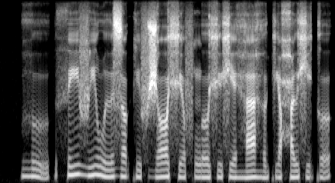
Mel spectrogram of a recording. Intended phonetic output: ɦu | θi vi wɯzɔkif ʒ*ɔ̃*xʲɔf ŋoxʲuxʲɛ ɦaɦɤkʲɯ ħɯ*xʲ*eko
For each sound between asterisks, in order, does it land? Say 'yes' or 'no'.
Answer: no, yes

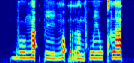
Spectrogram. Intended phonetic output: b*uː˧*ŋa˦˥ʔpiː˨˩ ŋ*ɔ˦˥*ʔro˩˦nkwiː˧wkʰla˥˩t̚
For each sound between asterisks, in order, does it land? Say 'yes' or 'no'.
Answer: yes, yes

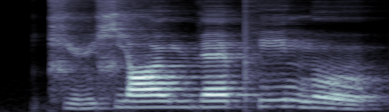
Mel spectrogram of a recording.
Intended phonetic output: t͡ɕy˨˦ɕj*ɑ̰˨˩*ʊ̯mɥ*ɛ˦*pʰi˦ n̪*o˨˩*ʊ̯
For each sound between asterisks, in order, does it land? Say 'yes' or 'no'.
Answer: no, yes, no

